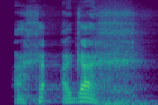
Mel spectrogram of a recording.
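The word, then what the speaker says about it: הגה: La palabra meditar en hebreo se pronuncia agaj.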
